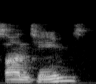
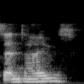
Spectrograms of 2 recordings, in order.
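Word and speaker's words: centimes: time the french lower denomination the it's actually pronounced son teams so the five son teams the ten sun teams etcetera i used to call those send times yep yeah but uh penny haven actually corrected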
